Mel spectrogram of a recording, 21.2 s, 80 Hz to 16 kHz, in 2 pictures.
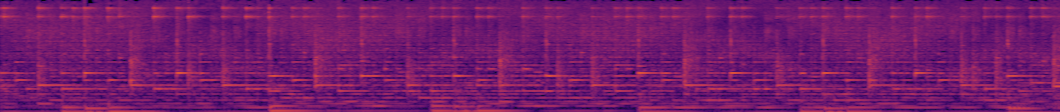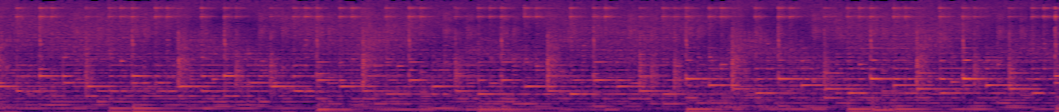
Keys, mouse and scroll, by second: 0.1 click, 0.4 g, 1.1 Right, 1.9 click, 2.3-2.6 scroll down 1, 2.6 middle click, 3.6 click, 4.3 g, 6.1 click, 6.6 scroll down 1, 6.8 middle click, 7.3-7.9 scroll up 1, 8.0 shift+z, 8.2 scroll down 1, 8.4 middle click, 9.3 scroll down 1, 12.1 scroll down 1, 12.7 Tab, 13.3 ctrl+r, 14.0-14.8 scroll up 2, 14.8 scroll up 1, 14.9 click, 15.1-16.7 middle drag, 16.7-18.8 middle drag, 19.3 s.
